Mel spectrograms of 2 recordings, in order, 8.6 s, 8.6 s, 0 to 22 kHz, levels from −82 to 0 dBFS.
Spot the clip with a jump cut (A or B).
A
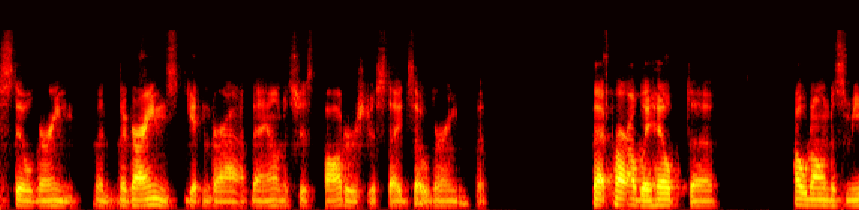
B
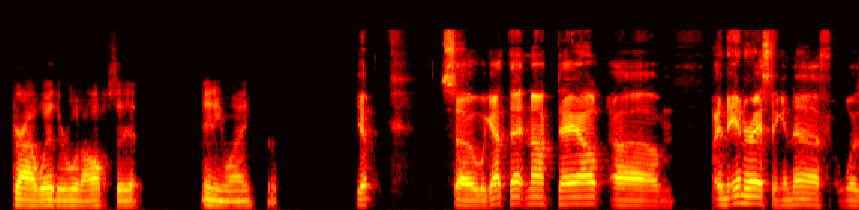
B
